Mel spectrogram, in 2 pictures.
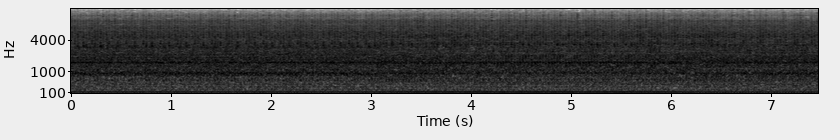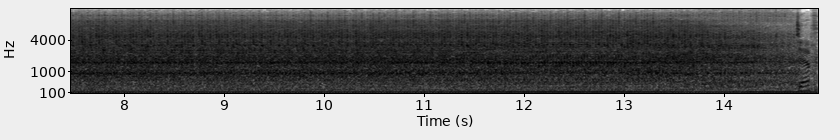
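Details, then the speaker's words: Freightliner FLD120 with a Cat 3406E diesel: a steady heavy idle carries a regular knock about two or three times a second, louder on one side toward the front of the engine; the owner plans to remove the valve cover. "feels like the front of the engine coming back to this side what do you guys think that is can you hear what I'm hearing am I crazy I know I'm not crazy yeah it's definitely louder on this side in the front louder on this side"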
